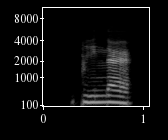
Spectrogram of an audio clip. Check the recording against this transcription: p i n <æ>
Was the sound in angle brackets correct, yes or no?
yes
